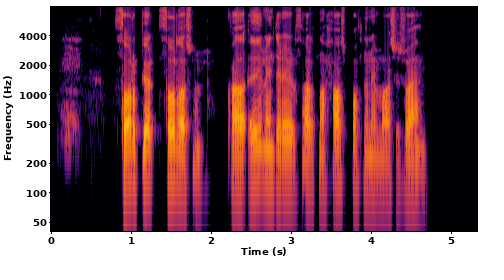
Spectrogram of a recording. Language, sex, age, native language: Icelandic, male, 20-29, Icelandic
